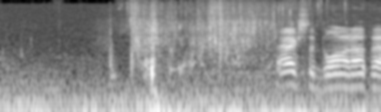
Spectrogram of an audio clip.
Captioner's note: water splashing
